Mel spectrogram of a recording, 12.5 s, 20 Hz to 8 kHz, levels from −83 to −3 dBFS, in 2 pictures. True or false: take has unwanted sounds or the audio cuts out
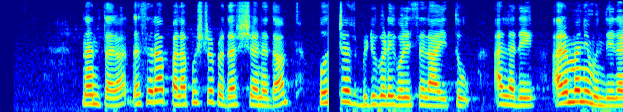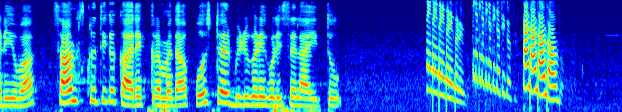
true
